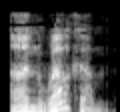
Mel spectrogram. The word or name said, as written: unwelcome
